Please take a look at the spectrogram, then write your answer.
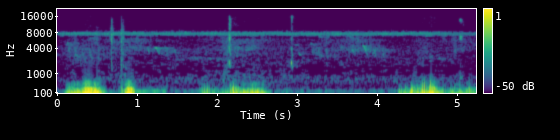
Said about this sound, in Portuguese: Beija-flor.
